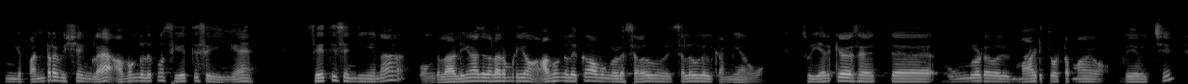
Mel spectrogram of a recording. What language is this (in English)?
Tamil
